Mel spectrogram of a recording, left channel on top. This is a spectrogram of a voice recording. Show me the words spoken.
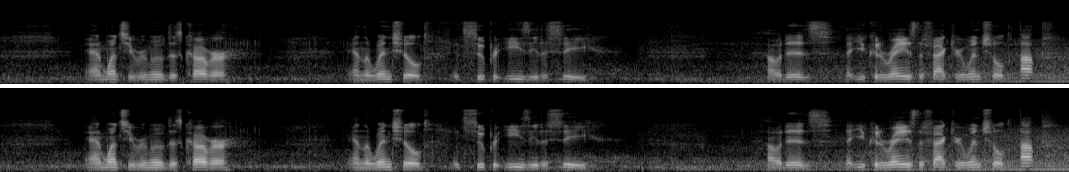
And once you remove this cover and the windshield, it's super easy to see how it is that you can raise the factory windshield up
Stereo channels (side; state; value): left; quieter; 3.6 dB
